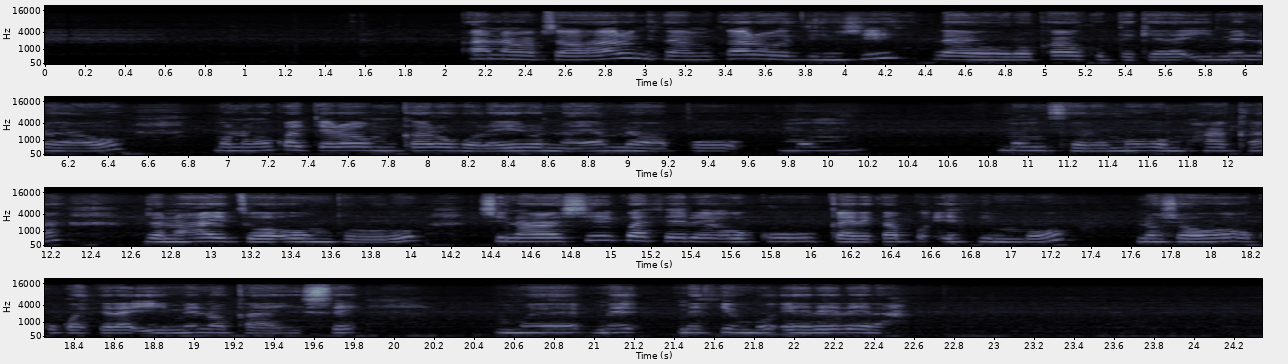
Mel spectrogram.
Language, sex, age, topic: Oshiwambo, female, 18-24, agriculture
